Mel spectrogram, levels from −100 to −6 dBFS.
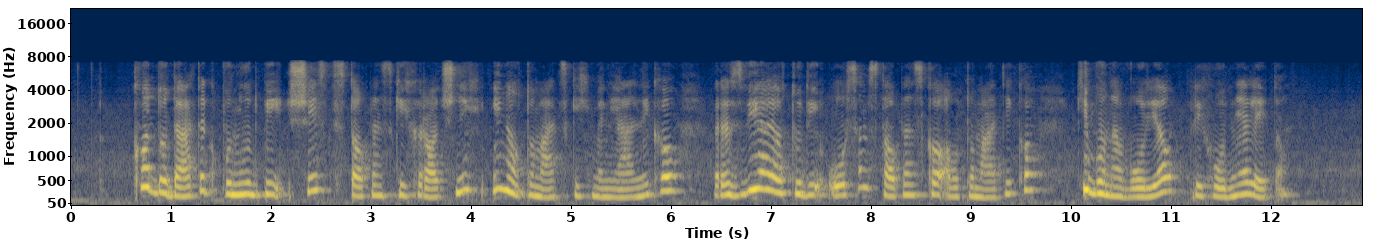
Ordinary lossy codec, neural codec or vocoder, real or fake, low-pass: none; codec, 16 kHz, 4 kbps, FreqCodec, smaller model; fake; 7.2 kHz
